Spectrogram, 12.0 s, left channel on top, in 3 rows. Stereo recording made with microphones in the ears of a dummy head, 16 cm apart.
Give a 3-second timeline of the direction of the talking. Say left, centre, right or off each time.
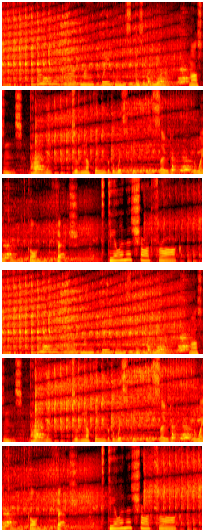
left, centre, right, left.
